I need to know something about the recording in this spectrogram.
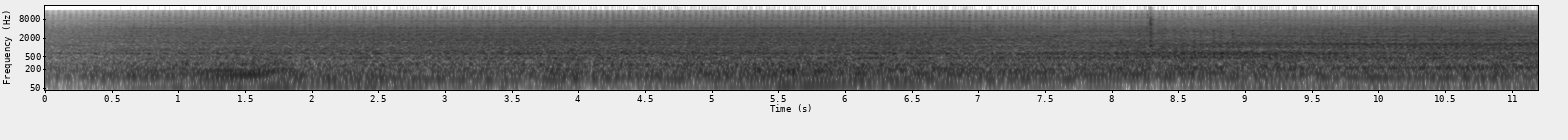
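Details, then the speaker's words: Tata Altroz 1.2L three-cylinder petrol, idling about 800 rpm, AC switched on about 10 seconds after start: steady idle hum with slight load rise as compressor engages, no knocks or squeal; running normally. "இப்போ பார்த்தீங்கன்னா ஒரு 800 RPMல வந்து AC வந்து on ஆகிருக்கு. So compressor வந்து லோடாகி ஓடிட்டுருக்கு."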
